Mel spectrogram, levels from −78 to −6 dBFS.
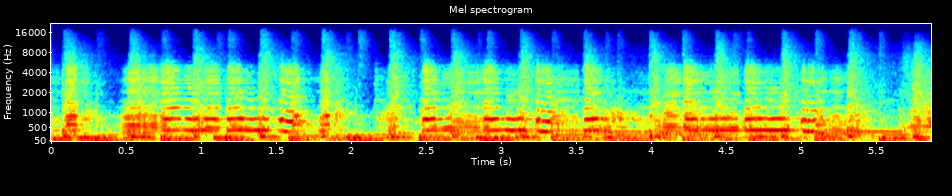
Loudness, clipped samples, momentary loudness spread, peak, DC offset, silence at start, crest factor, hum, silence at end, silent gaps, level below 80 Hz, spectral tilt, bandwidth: -14 LUFS; under 0.1%; 4 LU; 0 dBFS; under 0.1%; 0 s; 14 dB; none; 0 s; none; -24 dBFS; -6.5 dB/octave; 18 kHz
